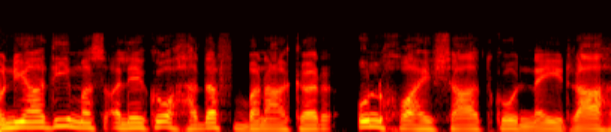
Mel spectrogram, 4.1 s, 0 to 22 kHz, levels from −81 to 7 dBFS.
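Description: From 2.30 to 2.39 s the speech briefly smears into a held, fading tail and then jumps ahead. This is a burst of packet loss: consecutive packets never arrived, so the receiver stretched the last sound for about 73 ms and roughly 80 ms of speech is skipped. The call path cuts off everything above 8 kHz throughout.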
